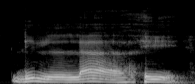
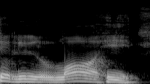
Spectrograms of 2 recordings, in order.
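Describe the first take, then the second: First: The lam is pronounced thin and light. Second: The lam is pronounced thick and heavy. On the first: The speaker calls it right. "perlu dibaca secara nipis" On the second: The speaker calls it wrong. "tak boleh baca"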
